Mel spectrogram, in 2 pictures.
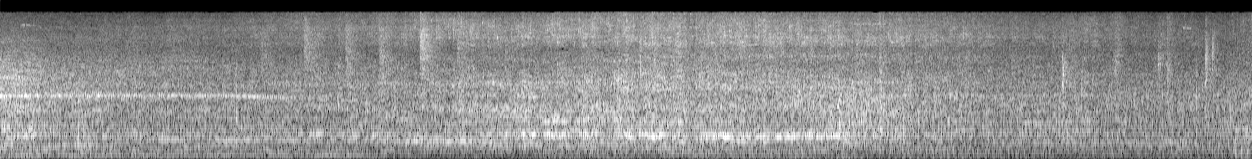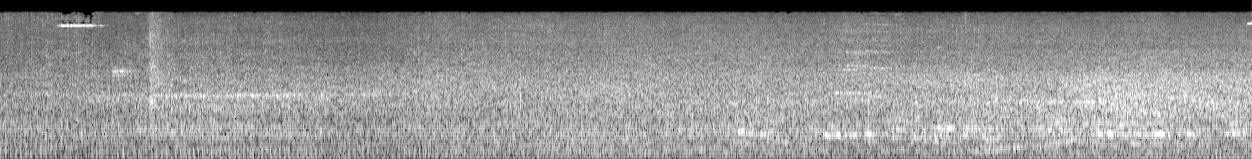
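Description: Motorcycle engines hum steadily close by on a street outdoors.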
